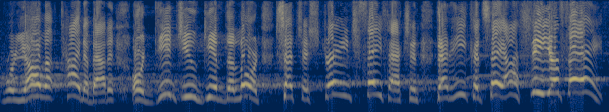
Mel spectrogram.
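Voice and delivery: loud, high preaching that keeps climbing; full-force preaching. Acted. Preacher to his congregation, loud and rising. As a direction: preach it out to the whole church.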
